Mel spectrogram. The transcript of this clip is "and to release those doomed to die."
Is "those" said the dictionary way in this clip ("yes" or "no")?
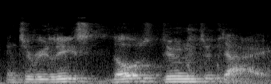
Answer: yes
